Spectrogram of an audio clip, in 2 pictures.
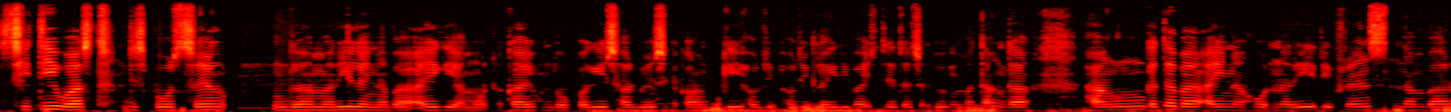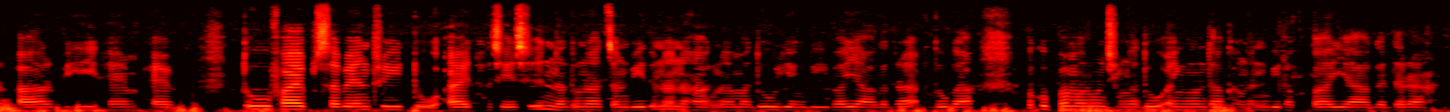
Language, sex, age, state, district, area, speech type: Manipuri, female, 45-60, Manipur, Churachandpur, urban, read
